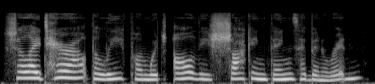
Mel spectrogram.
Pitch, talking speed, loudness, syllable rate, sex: 250 Hz, 240 wpm, -17 LUFS, 5.1 syllables/s, female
